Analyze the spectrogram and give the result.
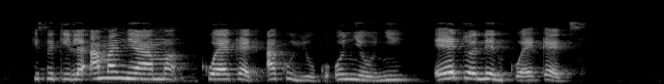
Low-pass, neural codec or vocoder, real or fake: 7.2 kHz; none; real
